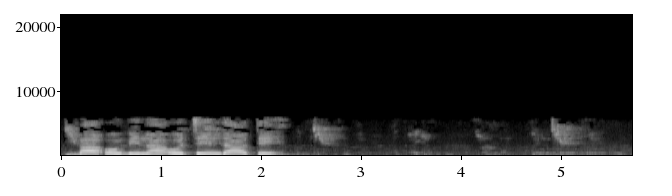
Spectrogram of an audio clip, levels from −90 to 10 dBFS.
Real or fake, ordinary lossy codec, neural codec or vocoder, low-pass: fake; MP3, 24 kbps; codec, 16 kHz, 2 kbps, FunCodec, trained on Chinese and English, 25 frames a second; 7.2 kHz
